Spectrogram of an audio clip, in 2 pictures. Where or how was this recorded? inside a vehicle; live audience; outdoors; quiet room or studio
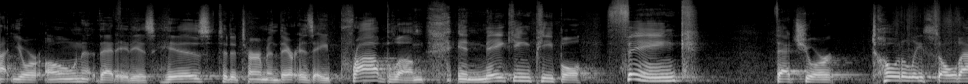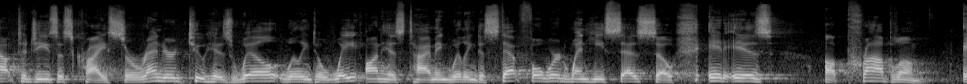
live audience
